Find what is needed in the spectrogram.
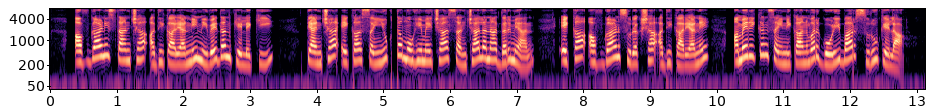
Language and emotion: Marathi, neutral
